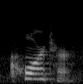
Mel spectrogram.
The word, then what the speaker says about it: quarter: to say a quarter quarter the first syllable sounds like an oh cassie a quarter instead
